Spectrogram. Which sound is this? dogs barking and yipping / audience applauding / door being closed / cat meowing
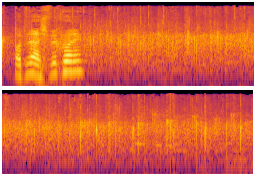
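audience applauding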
